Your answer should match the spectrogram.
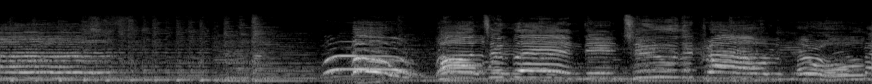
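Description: Acoustic guitar with a small group singing along: a long held note fades over the first couple of seconds, then two men's voices sing phrases with sliding pitch.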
